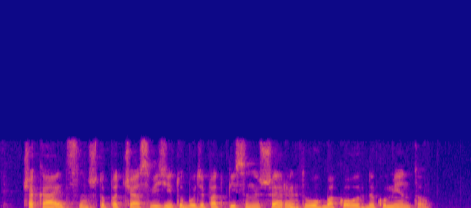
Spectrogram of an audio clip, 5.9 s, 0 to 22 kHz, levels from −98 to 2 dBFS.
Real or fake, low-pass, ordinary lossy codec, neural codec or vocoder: real; 7.2 kHz; Opus, 64 kbps; none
